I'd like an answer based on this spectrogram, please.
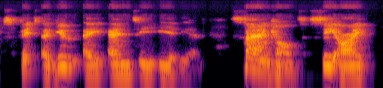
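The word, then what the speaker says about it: cinquante: and you just fit a you ance idiot sang can't see i n qu a n te sang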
